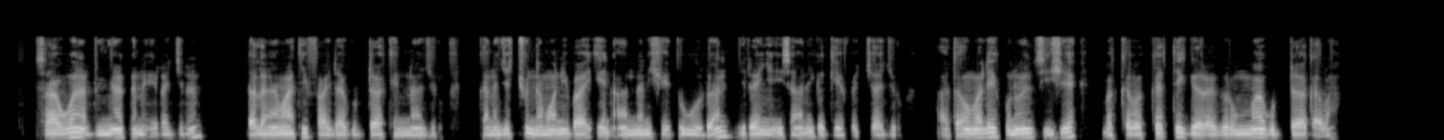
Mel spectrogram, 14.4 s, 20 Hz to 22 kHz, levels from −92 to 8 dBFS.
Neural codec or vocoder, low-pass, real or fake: none; 7.2 kHz; real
